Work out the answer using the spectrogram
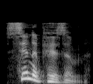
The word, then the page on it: sinapism: British English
